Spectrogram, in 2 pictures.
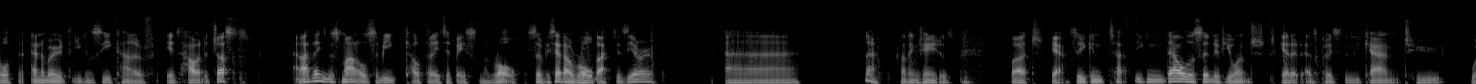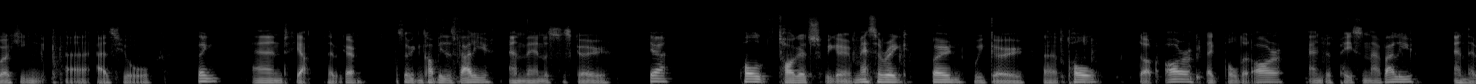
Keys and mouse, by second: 0.0 Tab, 0.1 Tab, 0.3 Tab, 0.5 Tab, 1.4 Tab, 1.8 Tab, 2.3 Tab, 3.0 n, 3.8 click, 4.9 click, 6.5 Tab, 7.3 Tab, 7.5 Tab, 8.8 Tab, 9.1 Tab, 10.5-12.6 drag, 12.8 Tab, 13.2 Tab, 14.1-15.1 shift+drag, 15.8 Tab, 16.1 Tab, 17.2 middle drag, 17.9 click, 19.1 ctrl+click, 20.0-20.5 drag, 22.0-23.9 drag, 24.1-26.6 drag, 26.3 Down, 27.8 ctrl+click, 28.9 click.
